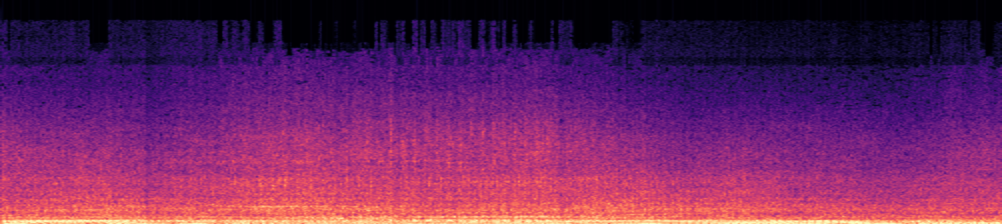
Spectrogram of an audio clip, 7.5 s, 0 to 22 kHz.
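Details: Porsche 964 Turbo built engine with new Haltech ECU, idling: lumpy uneven idle with wavering drone and stumbling beat; one cylinder dead, exhaust valve not sealing.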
